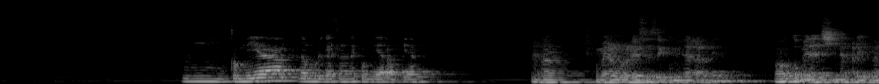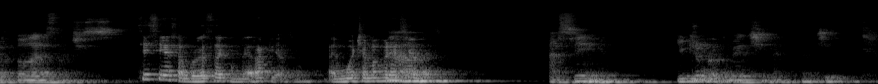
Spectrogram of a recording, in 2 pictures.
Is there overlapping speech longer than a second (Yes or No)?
No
